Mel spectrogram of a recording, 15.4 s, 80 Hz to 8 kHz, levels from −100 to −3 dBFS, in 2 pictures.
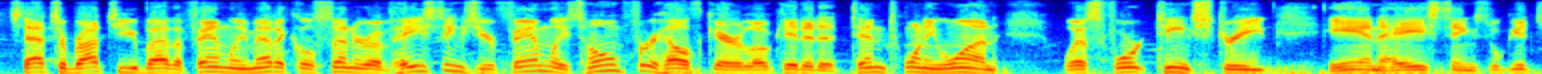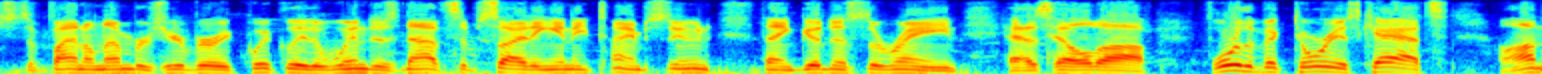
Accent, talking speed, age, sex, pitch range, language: American, 210 wpm, 40-59, male, 135-170 Hz, English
